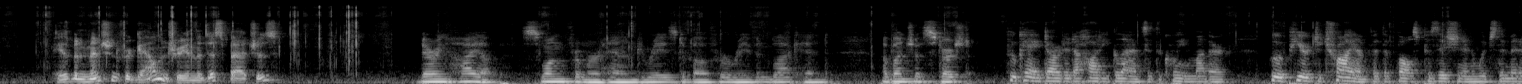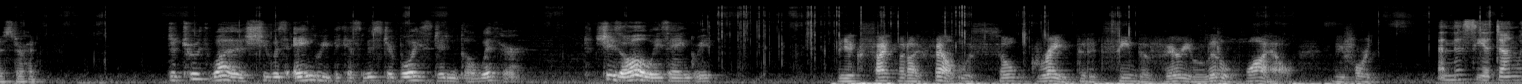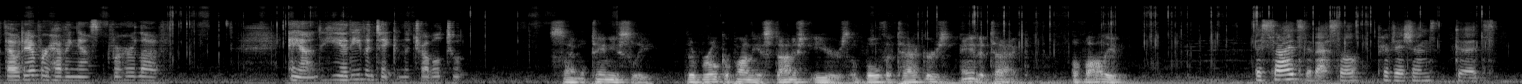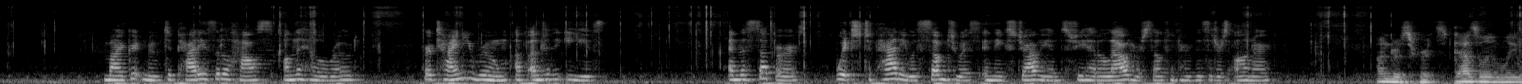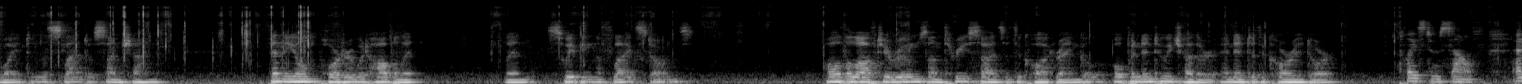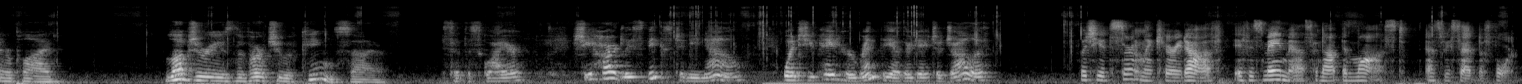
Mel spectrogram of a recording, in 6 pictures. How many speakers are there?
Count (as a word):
nine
